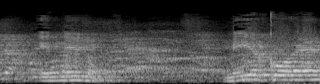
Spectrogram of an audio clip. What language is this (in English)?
Hebrew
